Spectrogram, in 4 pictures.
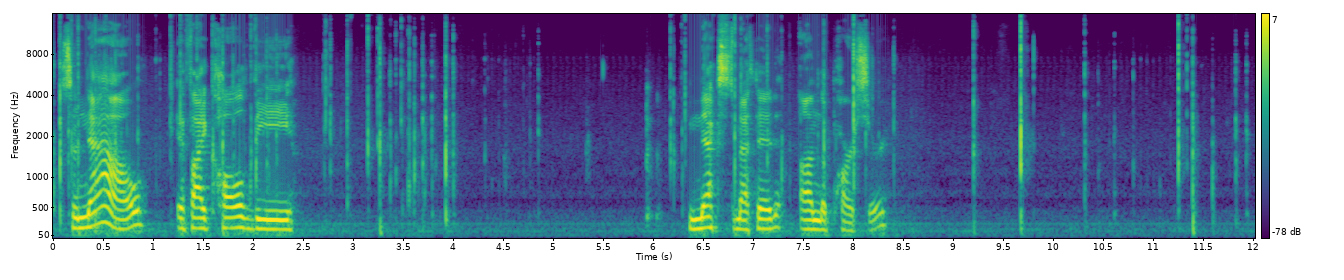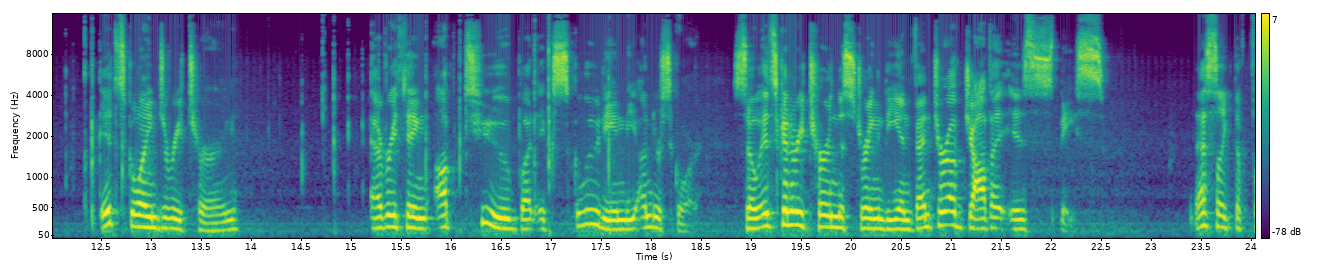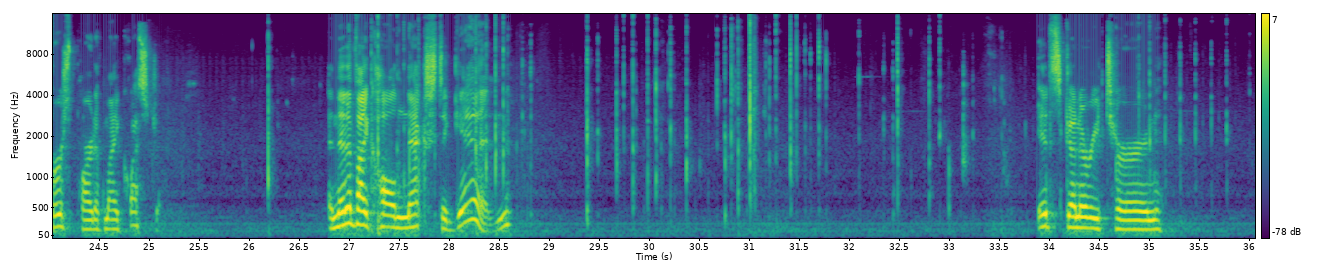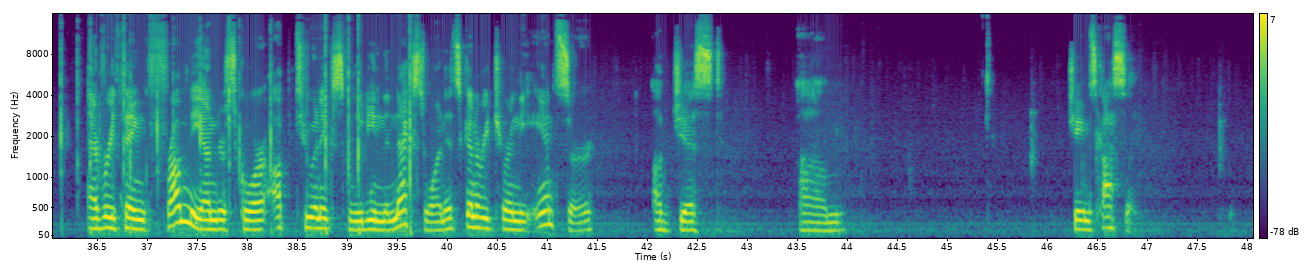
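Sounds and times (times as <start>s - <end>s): keyboard typing: 0.0s - 8.6s, 9.2s - 13.2s, 14.1s - 18.2s, 26.1s - 40.1s.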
